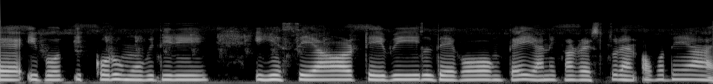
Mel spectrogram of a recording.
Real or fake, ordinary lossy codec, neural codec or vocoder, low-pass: real; none; none; 7.2 kHz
